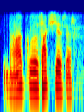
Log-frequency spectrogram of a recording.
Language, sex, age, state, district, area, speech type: Telugu, male, 60+, Andhra Pradesh, Chittoor, rural, conversation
